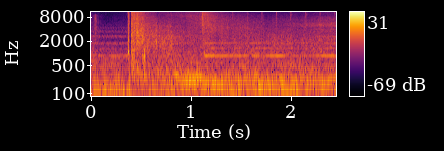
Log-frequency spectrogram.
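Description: A sudden loud boom about a third of a second in, with a long reverberating tail, over a low music bed; a steady high tone rings in the second half.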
